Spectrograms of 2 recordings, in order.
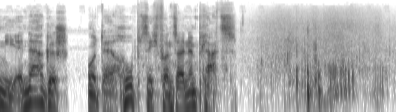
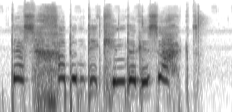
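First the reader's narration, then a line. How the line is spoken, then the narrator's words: Starting to sob. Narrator (German): nickte Svetlani und begann zu schluchzen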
